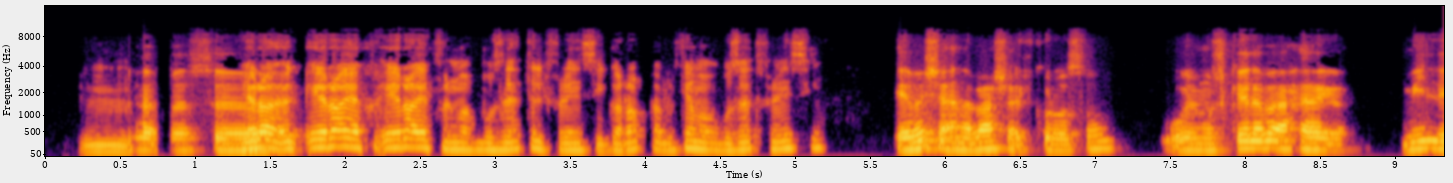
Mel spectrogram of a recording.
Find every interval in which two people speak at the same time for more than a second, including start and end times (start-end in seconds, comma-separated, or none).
none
